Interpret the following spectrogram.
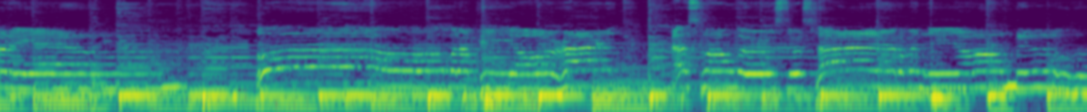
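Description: A man singing long, held notes over a strummed acoustic guitar.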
